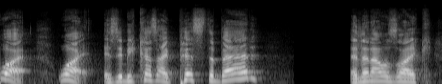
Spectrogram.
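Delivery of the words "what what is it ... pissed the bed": mock yelling, acted shout. Retelling what a woman said to her at the bar, retelling someone yelling. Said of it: "she's yelling at me at the bar".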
